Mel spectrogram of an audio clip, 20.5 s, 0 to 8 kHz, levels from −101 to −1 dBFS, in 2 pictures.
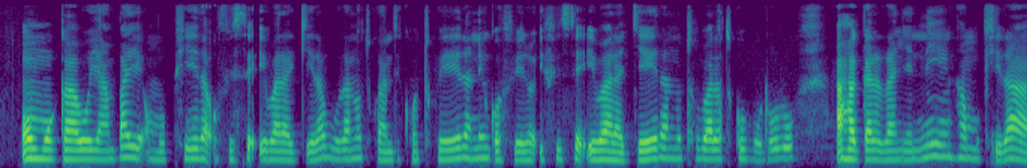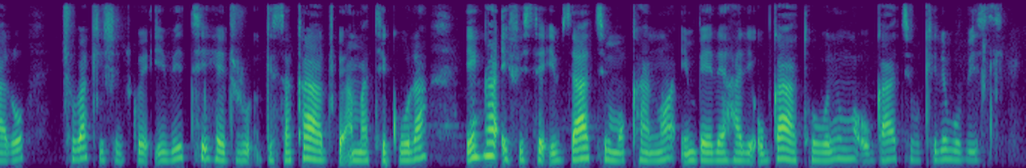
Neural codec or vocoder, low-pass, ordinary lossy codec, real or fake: vocoder, 44.1 kHz, 128 mel bands every 256 samples, BigVGAN v2; 7.2 kHz; AAC, 48 kbps; fake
